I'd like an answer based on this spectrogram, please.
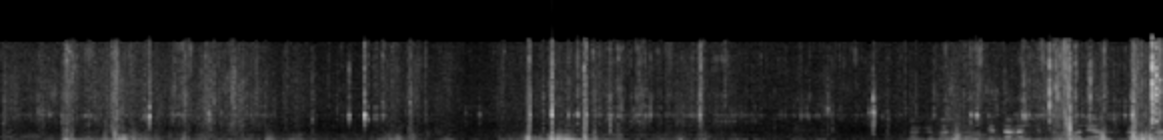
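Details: A swarm of agitated, aggressive honey bees drones steadily and low, with repeated loud swoops of buzzing as individuals dart near, roughly every second or two.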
